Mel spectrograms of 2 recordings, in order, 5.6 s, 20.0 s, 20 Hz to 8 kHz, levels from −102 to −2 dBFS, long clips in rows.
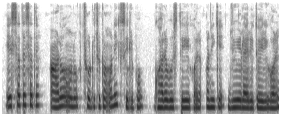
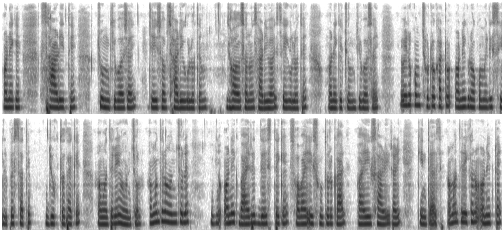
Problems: background sounds at intervals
